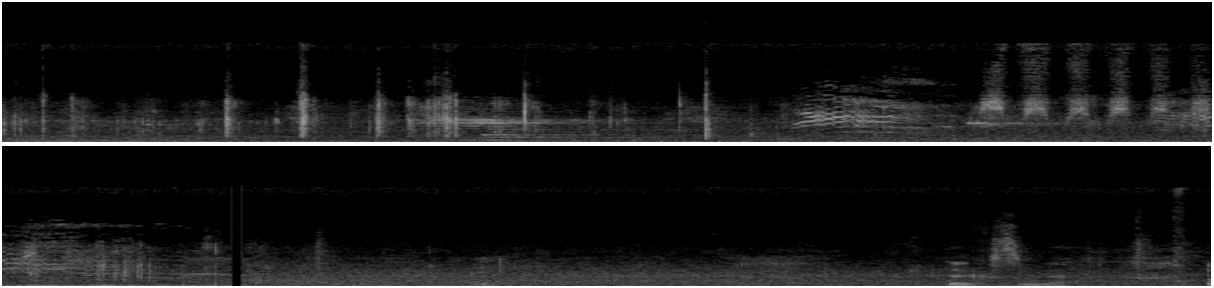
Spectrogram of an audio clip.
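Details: Mother cat that has just given birth, followed outdoors while being offered food, gives a few short, rising, harmonic meows around the middle, masked by steady traffic-like rumble, a man's voice and clatter.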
